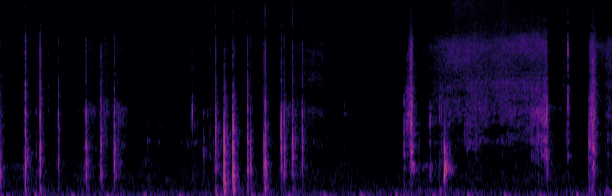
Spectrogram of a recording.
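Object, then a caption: Plastic-film bag of wrapped chocolates. A large red plastic-film bag of Lindor milk chocolate truffles, full of individually wrapped truffles, is tapped and crinkled with long dark-painted nails and fingertips. A series of sharp, crisp plastic taps and clicks is followed by a longer, bright crinkling rustle, then a few final taps.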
